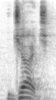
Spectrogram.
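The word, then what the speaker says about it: judge: जज, डी को यहाँ पर साइलेंट रखें. जज.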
